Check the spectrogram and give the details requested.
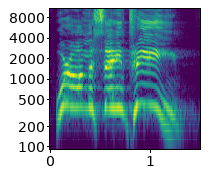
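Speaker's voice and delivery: high, loud, drawn-out yell; re-enacted indignant holler; exasperated shout. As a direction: shout it across at a stubborn protester. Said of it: "I just shouted at one of them".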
